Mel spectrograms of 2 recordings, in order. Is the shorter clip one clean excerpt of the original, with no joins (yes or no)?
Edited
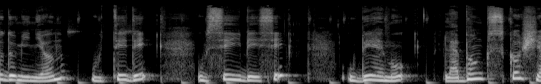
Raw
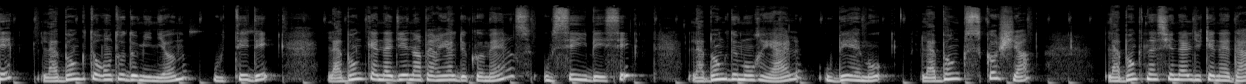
no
